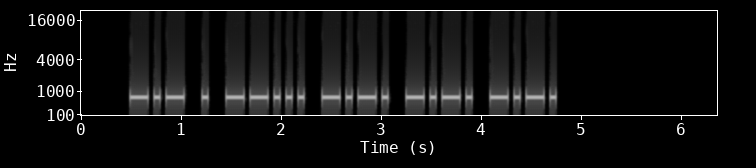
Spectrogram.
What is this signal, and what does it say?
Morse code, heard as a keyed tone, about 20 wpm, 700 Hz. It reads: KE7CCC
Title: Speed Racing - USA 2x3 Call Signs 17wpm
